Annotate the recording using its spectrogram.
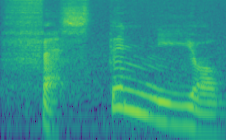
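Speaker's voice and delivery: "Ffestiniog" stretched very slowly, ff as f; very slow Welsh demo. Shown as a demonstration. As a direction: draw out "Ffestiniog" for the class. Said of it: "double F was an F sound".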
